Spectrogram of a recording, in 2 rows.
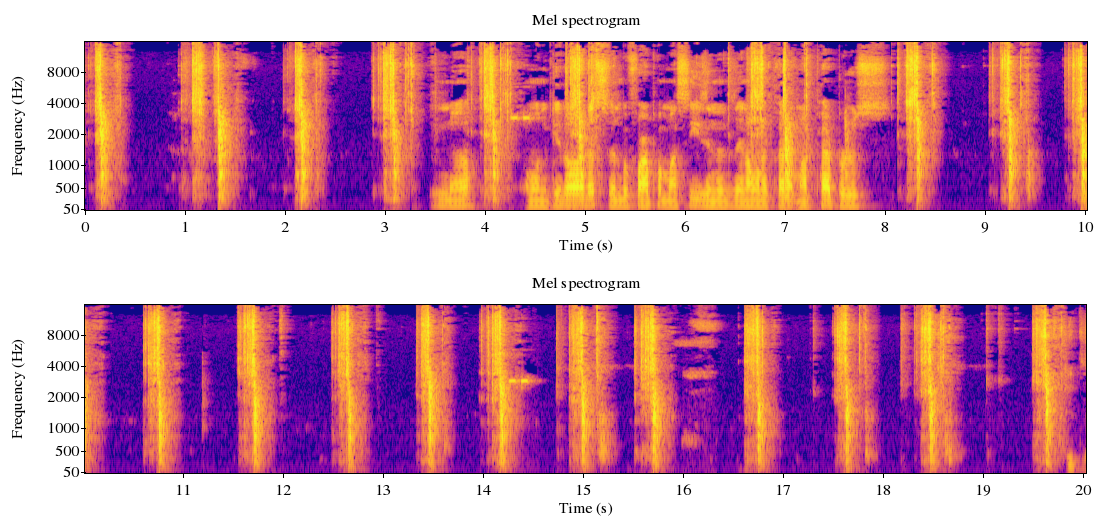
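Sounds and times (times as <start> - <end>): knife chopping on wooden board: 0.0 - 0.4, 1.0 - 5.2, 6.5 - 11.0, 11.6 - 15.9, 16.6 - 18.8, 19.5 - 19.8.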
